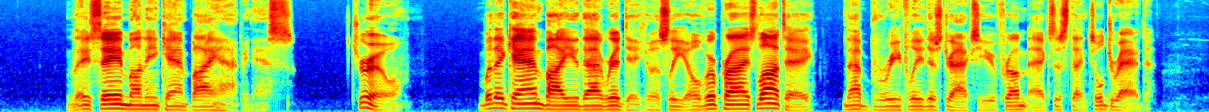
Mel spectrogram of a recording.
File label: Commercial sample Wry, Voice Actor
